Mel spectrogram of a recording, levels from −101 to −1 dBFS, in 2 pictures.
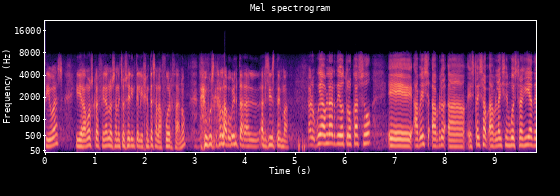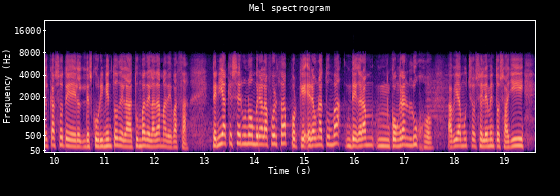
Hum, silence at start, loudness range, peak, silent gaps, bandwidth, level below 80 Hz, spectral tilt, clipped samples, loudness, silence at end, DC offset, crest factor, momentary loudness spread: none; 0 s; 2 LU; -2 dBFS; none; 8.2 kHz; -74 dBFS; -4.5 dB/octave; under 0.1%; -20 LUFS; 0.05 s; under 0.1%; 18 dB; 7 LU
